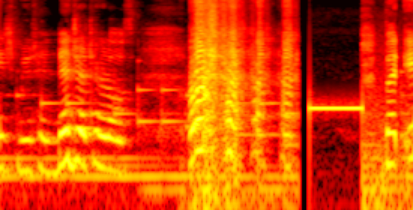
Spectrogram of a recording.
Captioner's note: failed attempt at an evil laugh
